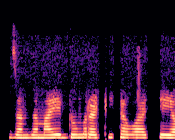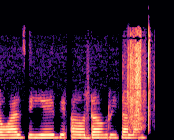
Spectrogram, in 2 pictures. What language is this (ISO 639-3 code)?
pus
